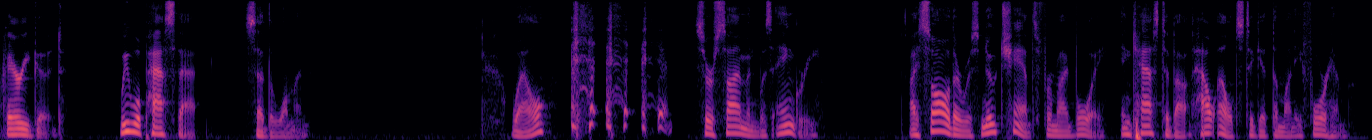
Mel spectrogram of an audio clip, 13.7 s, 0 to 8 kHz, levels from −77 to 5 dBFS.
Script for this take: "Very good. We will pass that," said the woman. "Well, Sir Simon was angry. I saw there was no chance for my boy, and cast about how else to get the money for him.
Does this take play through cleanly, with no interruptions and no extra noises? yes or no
no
